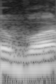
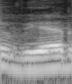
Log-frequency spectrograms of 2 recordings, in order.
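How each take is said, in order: First: "वर" with a short central vowel; correct "were" pronunciation. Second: "वेयर" said like "where"; mispronunciation of "were". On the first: Teacher correcting how students read were, "वर" with a short vowel. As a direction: say "वर" as "wur", not like "where". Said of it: "इसे वेयर नहीं पढ़ेंगे, वर". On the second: Teacher showing students the reading to avoid, "वेयर" sounding like "where". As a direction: give "वेयर" the wrong "where" vowel, as a warning. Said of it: "इसे वेयर नहीं पढ़ेंगे". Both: Shown as a demonstration.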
